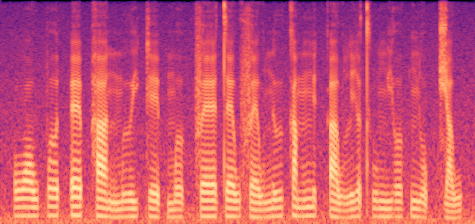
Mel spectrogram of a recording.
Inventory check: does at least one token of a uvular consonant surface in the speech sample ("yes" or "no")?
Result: no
